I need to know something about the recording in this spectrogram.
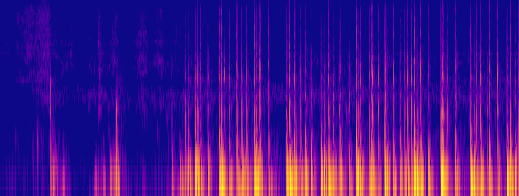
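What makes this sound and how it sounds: A large, thin, empty-looking white paper envelope is held in the hands and tapped and scratched with fingernails. A few soft, scattered taps and papery scratches at first give way to a quick, irregular run of dull, low, papery thuds and crackles that die away almost at once.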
